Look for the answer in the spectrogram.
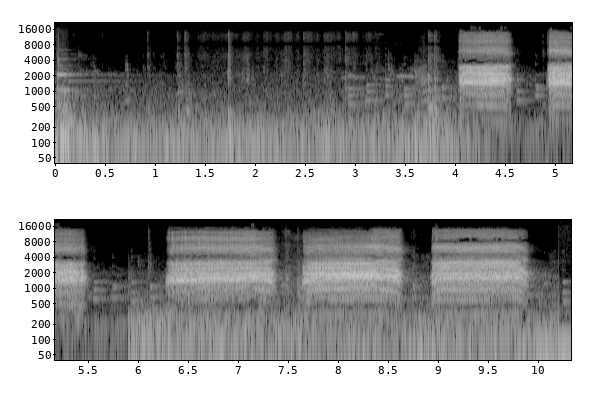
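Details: Hooded crow gives five harsh, rasping caws, two short then three drawn out about a second each, said to be the alarm call for an approaching predator, specifically a cat, sometimes faked to scatter feeding crows; faint music first.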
